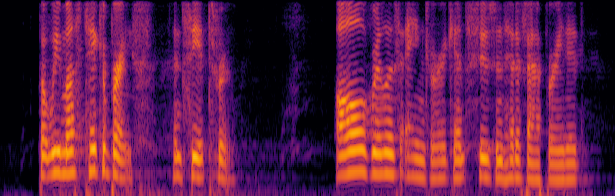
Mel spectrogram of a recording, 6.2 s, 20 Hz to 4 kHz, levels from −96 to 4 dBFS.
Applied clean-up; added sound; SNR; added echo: neural mask model DeepFilterNet 3.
